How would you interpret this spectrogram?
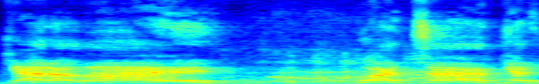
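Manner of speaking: drawn-out, high bellow from outside; full-throated high yell, words stretched; roaring scream. Retold or imitated. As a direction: holler it like a drunk demanding a song. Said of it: "roaring up to the house screaming".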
